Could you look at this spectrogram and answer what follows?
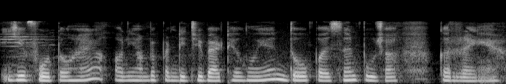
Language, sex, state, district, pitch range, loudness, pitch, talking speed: Hindi, female, Haryana, Jhajjar, 180-195 Hz, -17 LUFS, 185 Hz, 200 wpm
